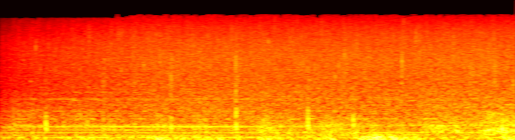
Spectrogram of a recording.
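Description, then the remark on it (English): Steady, dense rain pours down in a continuous hiss, with scattered sharper drops pattering through and a low rumbling undertone throughout. No one speaks. “The heavens open as Jack heads for his car.”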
